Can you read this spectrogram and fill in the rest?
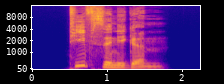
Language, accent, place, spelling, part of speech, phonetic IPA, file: German, Germany, Berlin, tiefsinnigem, adjective, [ˈtiːfˌzɪnɪɡəm], De-tiefsinnigem.ogg
- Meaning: strong dative masculine/neuter singular of tiefsinnig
